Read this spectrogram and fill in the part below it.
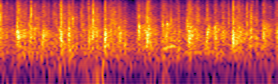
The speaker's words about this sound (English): Yeah, applause.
